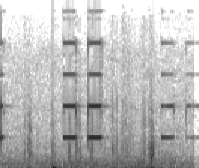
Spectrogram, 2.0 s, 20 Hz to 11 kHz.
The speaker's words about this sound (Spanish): Cuando terminen los 10 minutos, va a sonar esta alarma que os voy a poner.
